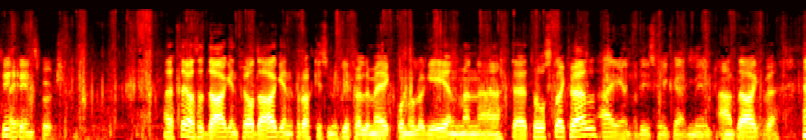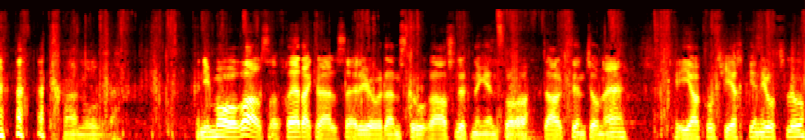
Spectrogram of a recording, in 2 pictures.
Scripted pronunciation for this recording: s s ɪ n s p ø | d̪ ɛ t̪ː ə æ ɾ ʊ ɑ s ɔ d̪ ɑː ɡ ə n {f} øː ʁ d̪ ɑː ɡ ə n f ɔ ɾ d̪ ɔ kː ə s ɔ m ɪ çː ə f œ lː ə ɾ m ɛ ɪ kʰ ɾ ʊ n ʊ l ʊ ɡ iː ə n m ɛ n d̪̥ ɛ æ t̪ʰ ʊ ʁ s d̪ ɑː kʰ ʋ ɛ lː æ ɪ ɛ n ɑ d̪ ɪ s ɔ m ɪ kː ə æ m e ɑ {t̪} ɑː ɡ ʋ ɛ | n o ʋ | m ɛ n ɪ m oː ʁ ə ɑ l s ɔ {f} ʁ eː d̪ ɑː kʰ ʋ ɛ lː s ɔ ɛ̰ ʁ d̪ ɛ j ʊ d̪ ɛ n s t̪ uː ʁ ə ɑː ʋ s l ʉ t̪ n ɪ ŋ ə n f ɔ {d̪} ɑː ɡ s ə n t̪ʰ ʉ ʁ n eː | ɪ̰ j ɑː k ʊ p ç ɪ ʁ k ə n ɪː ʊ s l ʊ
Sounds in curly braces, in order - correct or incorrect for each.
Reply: correct, incorrect, correct, correct

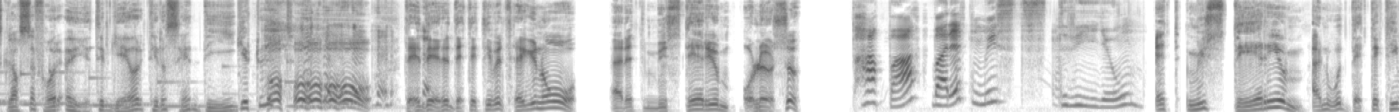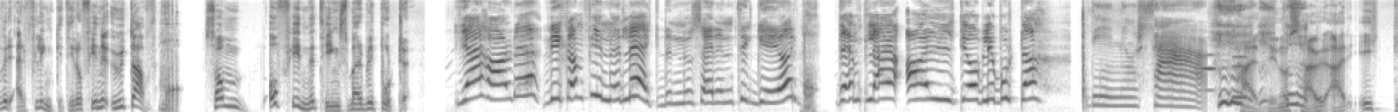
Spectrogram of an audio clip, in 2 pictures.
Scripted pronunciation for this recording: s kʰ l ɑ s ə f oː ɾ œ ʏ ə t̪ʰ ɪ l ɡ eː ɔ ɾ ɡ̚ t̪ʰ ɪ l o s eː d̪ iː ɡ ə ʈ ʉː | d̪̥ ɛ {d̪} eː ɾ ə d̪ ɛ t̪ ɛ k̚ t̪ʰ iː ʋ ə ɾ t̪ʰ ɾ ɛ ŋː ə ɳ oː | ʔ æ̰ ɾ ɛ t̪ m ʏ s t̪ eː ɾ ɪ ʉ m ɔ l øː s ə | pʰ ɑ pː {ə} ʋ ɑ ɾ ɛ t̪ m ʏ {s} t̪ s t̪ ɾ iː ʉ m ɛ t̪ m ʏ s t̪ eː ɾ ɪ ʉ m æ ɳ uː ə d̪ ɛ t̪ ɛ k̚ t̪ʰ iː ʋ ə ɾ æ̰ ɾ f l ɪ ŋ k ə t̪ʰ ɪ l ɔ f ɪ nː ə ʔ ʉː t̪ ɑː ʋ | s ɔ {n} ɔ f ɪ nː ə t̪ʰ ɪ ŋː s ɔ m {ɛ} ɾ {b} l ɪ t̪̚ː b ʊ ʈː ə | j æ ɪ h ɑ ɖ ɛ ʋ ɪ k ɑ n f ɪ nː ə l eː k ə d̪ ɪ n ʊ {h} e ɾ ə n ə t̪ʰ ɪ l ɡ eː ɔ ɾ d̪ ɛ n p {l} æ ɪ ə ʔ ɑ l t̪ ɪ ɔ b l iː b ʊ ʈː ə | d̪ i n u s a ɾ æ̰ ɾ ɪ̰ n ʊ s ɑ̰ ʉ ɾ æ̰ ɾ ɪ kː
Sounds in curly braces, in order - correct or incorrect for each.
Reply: correct, incorrect, correct, incorrect, incorrect, correct, incorrect, correct

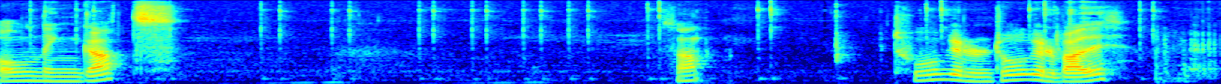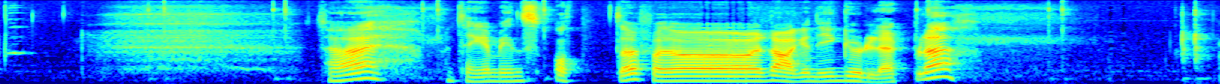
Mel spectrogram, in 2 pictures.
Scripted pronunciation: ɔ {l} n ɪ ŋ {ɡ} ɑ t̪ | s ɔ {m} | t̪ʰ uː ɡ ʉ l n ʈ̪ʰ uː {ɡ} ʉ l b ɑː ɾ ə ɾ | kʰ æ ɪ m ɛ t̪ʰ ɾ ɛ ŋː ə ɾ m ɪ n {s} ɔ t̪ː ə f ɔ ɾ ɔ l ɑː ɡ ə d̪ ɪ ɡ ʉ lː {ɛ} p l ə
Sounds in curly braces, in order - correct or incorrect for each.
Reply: correct, correct, incorrect, correct, correct, correct

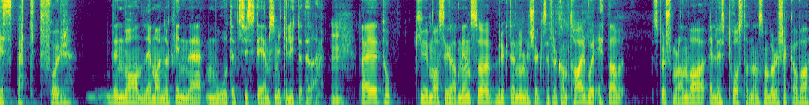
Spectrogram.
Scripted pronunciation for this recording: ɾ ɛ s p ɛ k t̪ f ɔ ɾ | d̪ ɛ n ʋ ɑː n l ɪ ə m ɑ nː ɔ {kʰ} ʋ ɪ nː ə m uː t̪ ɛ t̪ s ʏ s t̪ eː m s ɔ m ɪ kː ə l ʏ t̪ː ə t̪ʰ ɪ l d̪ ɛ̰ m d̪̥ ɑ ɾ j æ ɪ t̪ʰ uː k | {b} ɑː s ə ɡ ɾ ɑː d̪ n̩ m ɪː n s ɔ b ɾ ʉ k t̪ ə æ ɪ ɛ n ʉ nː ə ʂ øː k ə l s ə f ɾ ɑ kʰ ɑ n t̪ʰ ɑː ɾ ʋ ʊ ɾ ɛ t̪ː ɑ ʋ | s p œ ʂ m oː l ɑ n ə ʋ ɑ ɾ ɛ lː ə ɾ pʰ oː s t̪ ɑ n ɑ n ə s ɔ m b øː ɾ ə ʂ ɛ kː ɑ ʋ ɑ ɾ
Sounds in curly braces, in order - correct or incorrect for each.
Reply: correct, incorrect

